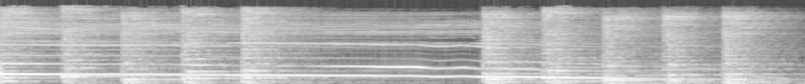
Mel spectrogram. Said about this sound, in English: Before Joe could ask what the problem was, they both heard a chilling but all too familiar howl.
